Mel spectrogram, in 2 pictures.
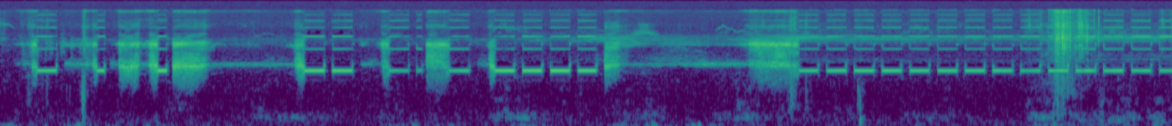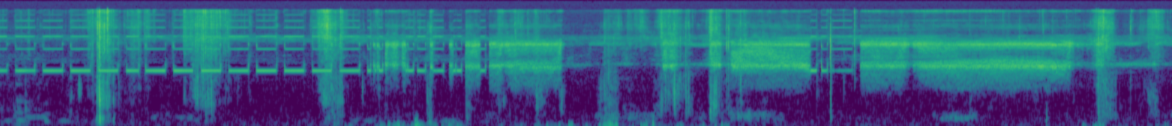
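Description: High electronic beep from a homemade ionic/electrostatic long range locator, sounding in fast trains of short pips, about four or five a second, with some longer steady stretches. Dry leaves and twigs crunch underfoot.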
